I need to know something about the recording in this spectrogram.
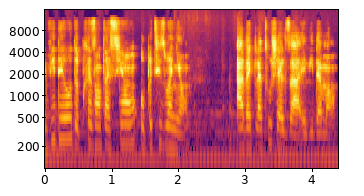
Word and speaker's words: oignon: Tu as dit oneignon alors que c'est oignon. Le i ne se prononce pas.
